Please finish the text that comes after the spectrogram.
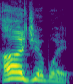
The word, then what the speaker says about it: Ojibwe: yeah you tell them oh sounds like the word o in go or Ojibwe yeah it's Ojibwe not Ojibwe yeah that's the problem people like oh let's go speak Ojibwe what no it's Ojibwe uh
